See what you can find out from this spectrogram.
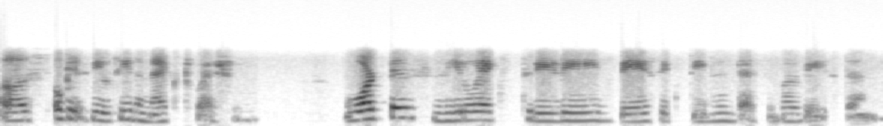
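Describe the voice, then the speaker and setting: Her loudness swinging widely, a woman with an unremarkable speaking voice and medium pitch talks at a fairly slow pace. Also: ordinary pitch variation. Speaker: cybersecurity workshop instructor. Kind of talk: live online tutorial.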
